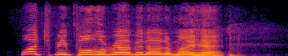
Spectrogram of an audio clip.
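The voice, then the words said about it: Bullwinkle cartoon character voice. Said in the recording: “my impression ... the Rocking Bullwinkle”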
